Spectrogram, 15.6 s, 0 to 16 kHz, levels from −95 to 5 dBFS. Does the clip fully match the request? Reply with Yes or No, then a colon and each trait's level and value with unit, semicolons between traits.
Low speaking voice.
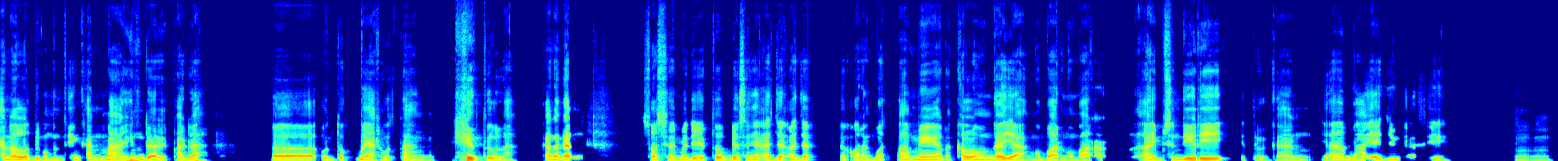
Yes: very low, 90 Hz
